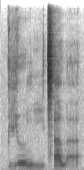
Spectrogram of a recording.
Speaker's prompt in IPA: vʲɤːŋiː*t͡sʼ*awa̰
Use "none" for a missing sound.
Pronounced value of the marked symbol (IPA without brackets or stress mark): t͡sʼ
